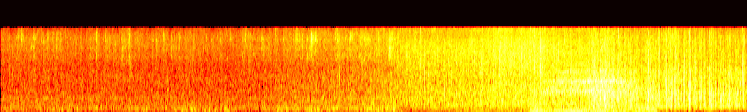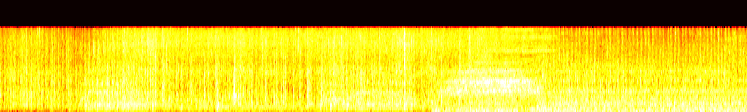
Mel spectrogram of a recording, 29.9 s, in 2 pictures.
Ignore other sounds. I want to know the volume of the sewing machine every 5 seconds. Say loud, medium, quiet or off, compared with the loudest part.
off, off, off, loud, loud, loud.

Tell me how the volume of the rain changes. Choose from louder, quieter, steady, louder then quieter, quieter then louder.
louder.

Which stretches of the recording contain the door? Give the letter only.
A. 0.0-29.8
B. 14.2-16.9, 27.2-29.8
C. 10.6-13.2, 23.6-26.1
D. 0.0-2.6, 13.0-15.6
C.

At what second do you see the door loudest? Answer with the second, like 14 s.
25 s.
